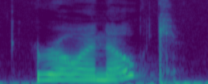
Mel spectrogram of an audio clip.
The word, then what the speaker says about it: Roanoke: Roanoke. – Puis là, ah, j'ai été affreusement déçue. Ah, c'est parce que, OK, mm. c'est... Comment ça se prononce? Roanoke. OK, c'est bon ça.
